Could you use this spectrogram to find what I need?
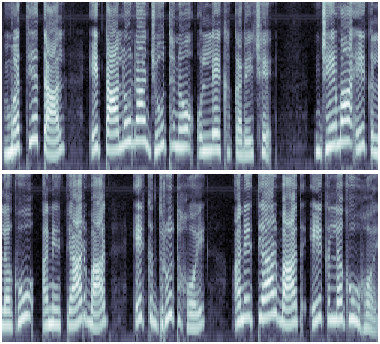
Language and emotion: Gujarati, neutral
